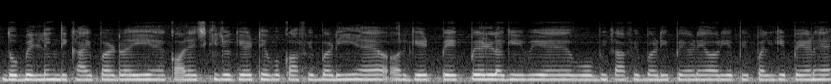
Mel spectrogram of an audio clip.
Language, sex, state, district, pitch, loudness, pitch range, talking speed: Hindi, female, Bihar, Vaishali, 220 Hz, -14 LUFS, 215-225 Hz, 250 wpm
